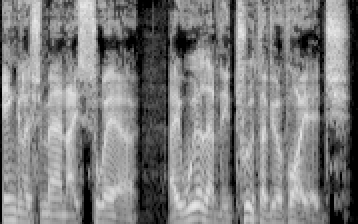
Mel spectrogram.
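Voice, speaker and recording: A cruel commander taunts his captive in a mocking, singsong menace, his voice lifted high above the narrator's own. A man puts him on in a dry, close reading with no room sound. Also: lively intonation, a little slow, fairly bright tone, no echo, full character voice. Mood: angry. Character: cruel sneering Spanish commander, menacing, toying.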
